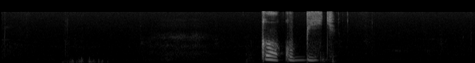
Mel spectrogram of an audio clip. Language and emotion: Russian, angry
